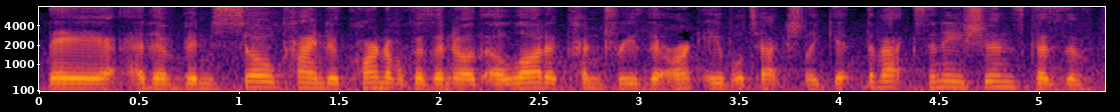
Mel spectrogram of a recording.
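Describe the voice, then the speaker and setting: An upbeat cruise director, a woman with a slightly low-pitched voice, chats casually to her viewers on a livestream. She sounds enthusiastic and informal, and there is clear ambient noise behind her. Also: fairly even intonation, quick pace, a little mellow. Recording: noticeable background noise, windy ambience.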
